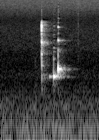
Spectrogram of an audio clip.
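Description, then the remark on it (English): A smartphone unlocks with its fingerprint sensor as a middle left finger is placed on it after the home button is pressed once, giving a quick pair of crisp electronic beeps, standing out alone over a faint low background hum. “So I'm back to settings and I know it worked because it just unlocked my phone.”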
